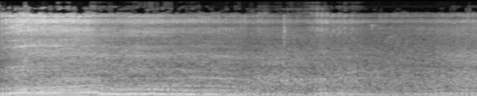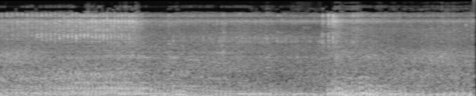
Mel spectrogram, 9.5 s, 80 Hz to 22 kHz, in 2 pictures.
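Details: Custom Honda S65 with a Lifan 140cc four-stroke engine swap, ridden in a parking lot after years parked: smooth, even thrum rising and falling with throttle, no knocks or misses; runs and rides nice, though owner feels it pulls only like a 125. Normal running.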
